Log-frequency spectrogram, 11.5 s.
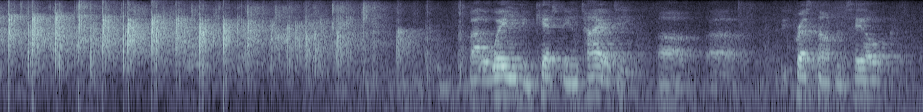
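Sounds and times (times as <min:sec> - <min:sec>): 
audience applause: 0:00.0 - 0:05.6
speech: 0:06.0 - 0:08.7, 0:10.0 - 0:11.2.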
